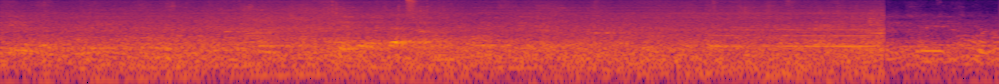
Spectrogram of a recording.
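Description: An escalator hums and rumbles steadily in a large echoing hall.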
